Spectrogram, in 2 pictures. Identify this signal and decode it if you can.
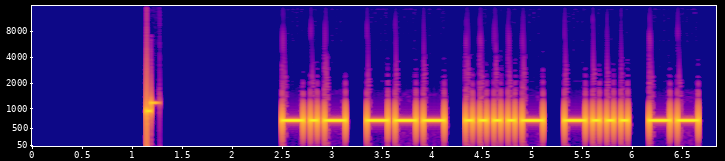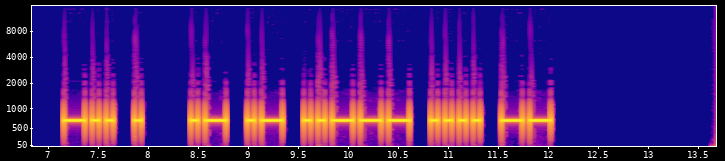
Morse code, heard as a keyed tone, about 17 wpm, 700 Hz. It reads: KO4BM DE AA2HM
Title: USA Callsign DE Callsign - 5 Characters - 17wpm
